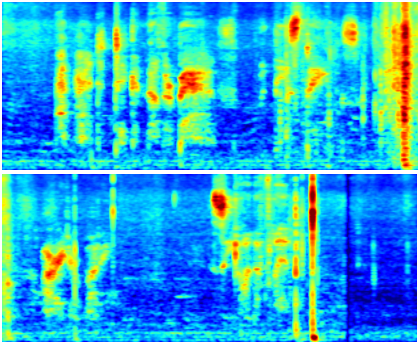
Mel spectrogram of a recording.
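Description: A woman whispering in a small room, with two sharp knocks: one about four seconds in and one near the end.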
